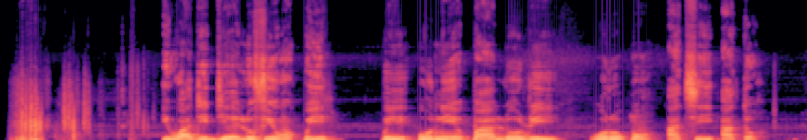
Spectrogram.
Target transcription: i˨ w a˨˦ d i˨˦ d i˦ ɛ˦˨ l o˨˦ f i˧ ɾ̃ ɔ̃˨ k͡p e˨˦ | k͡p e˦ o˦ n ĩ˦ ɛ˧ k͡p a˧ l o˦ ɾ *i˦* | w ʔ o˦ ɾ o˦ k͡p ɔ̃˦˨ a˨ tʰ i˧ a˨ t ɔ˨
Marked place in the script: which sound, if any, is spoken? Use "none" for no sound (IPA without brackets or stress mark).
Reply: i˦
